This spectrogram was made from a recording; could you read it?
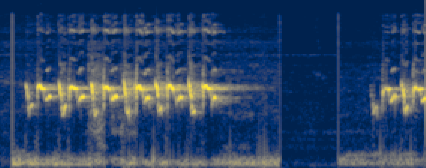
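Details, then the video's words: Yellow-vented bulbul giving long rapid lure song to provoke other bulbuls; dense bubbly chattering notes run for two seconds, break briefly, then resume, over a low rumbling background. "trucukan gacor TARUNG ROPEL PANJANG pancingan trucukan agar bunyi"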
